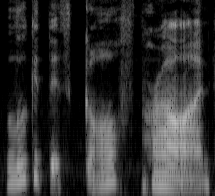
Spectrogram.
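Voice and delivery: slow, low, reverent admiration; hushed mock awe. Fran holding up a large shrimp, mock reverence. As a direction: savor it slowly, softly, as a treasure.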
